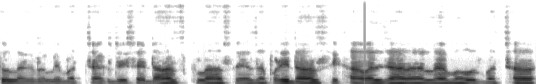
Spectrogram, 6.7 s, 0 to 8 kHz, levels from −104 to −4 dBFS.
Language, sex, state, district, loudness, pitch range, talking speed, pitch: Magahi, female, Bihar, Lakhisarai, -27 LUFS, 135-145 Hz, 180 wpm, 140 Hz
